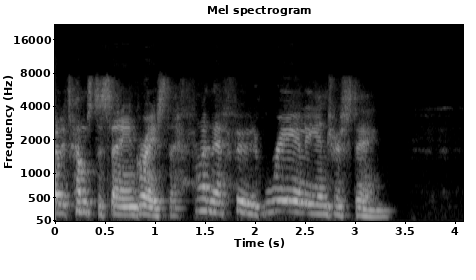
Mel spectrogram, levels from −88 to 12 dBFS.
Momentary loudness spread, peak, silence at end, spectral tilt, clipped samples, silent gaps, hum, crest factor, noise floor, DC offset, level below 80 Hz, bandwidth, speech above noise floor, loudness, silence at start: 11 LU; -10 dBFS; 0.75 s; -5.5 dB/octave; under 0.1%; none; none; 18 dB; -70 dBFS; under 0.1%; -72 dBFS; 7.8 kHz; 43 dB; -27 LUFS; 0 s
